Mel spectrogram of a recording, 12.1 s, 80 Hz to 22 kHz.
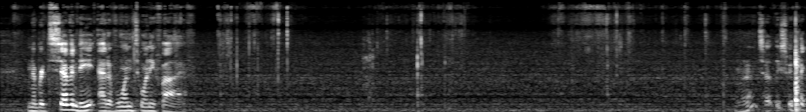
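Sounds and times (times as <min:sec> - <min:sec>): low background hum: 0:00.0 - 0:12.0
trading cards handled: 0:03.2 - 0:04.5, 0:08.3 - 0:11.0.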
